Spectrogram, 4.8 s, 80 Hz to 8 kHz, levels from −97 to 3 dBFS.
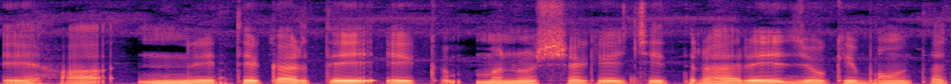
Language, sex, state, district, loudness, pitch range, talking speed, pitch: Chhattisgarhi, male, Chhattisgarh, Rajnandgaon, -16 LUFS, 105-110 Hz, 165 wpm, 105 Hz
